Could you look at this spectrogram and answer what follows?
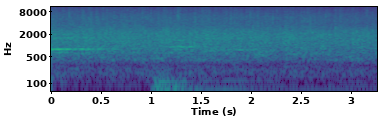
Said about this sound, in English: Clap your hands and give praise.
